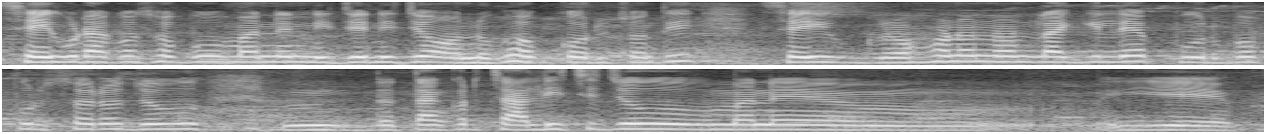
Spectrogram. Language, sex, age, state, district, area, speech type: Odia, female, 30-45, Odisha, Koraput, urban, spontaneous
